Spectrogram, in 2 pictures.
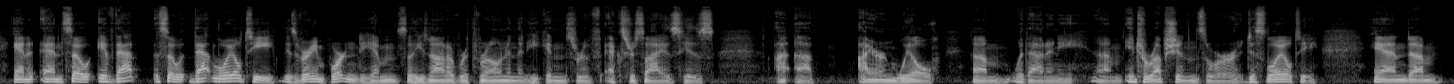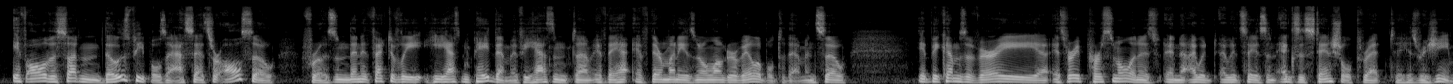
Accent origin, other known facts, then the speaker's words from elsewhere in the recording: United States; now in United Kingdom; I'm American, I'm, I'm, I spend most of my life in, in the U K now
